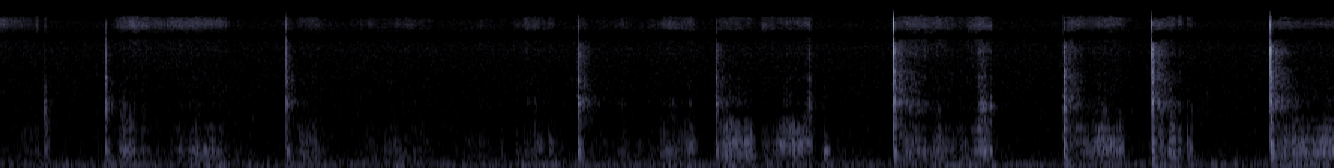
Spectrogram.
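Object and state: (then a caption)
Glass of a framed picture. A pencil tip traces along the torso and arm lines of a drawing behind the glass pane of a framed picture with a wooden frame. Soft, dry scraping runs across the glass, broken by eight sharp, bright ticks that stop almost instantly. The overall sound is quiet and close.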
